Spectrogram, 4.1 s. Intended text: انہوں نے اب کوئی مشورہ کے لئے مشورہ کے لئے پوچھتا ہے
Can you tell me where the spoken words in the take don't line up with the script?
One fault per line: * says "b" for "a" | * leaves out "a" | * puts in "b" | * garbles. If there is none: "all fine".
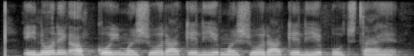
all fine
